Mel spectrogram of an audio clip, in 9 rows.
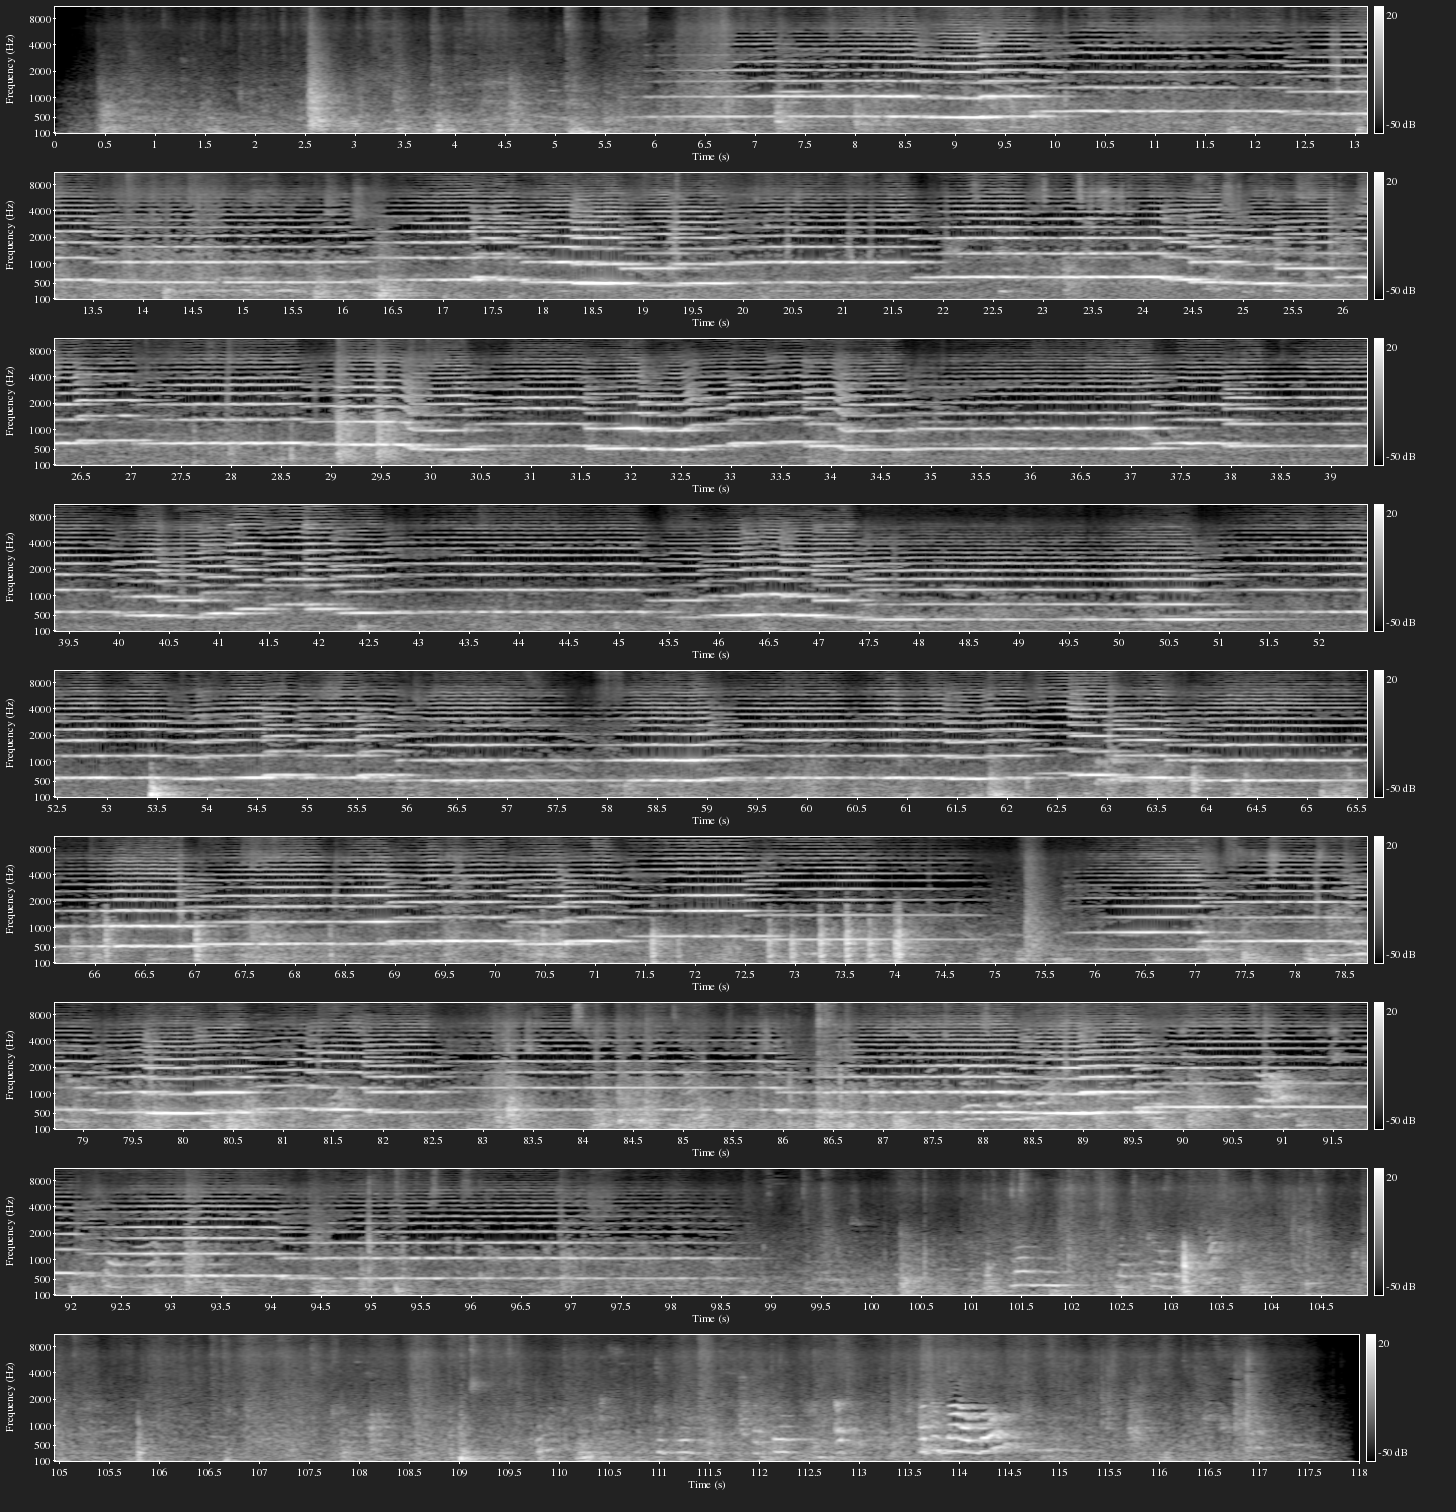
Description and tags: wdzydze church
"Ave Maria", played on the violin by a young student in an old wooden church in Wdzydze (Poland, Kashubia).
Registered on the TASCAM DR-100 with internal UNI microphones.
acoustic, church, DR-100, field-recording, Kashubia, music, Poland, TASCAM, Wdzydze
